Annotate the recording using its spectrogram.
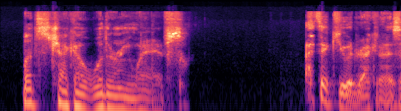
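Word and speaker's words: Wuthering Waves: the pronunciation of it it seemed like it's spelled weaing waves but everybody was saying wether ring waves elro baby who knows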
